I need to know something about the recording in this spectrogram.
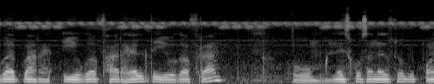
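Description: Steady high-pitched insect trill, the chirring of crickets, running behind a man talking.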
